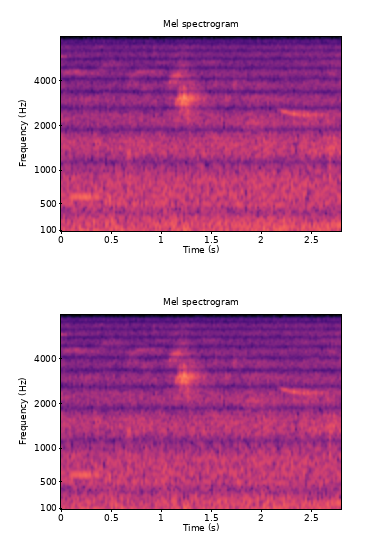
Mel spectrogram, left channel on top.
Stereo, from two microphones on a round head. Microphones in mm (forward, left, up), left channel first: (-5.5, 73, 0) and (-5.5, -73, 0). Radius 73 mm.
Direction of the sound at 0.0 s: 10° right (ahead or behind).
